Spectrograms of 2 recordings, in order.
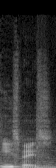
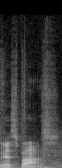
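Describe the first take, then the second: First: The opening E is said as a separate letter. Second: The opening E is blended into one word. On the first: This is how most Americans would say it. The speaker calls it wrong. "most Americans would probably pronounce as E-Space" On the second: This is probably the correct pronunciation. The speaker calls it right. "the correct pronunciation was probably closer to Espace"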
